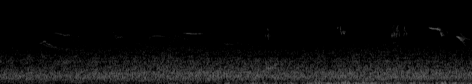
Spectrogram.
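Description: Steady outdoor nature ambience, an even rushing background, with short high bird chirps scattered through it and several in quick succession near the end.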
